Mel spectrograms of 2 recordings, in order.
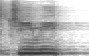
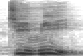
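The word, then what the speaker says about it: τιμή: em português pronunciamos talvez time não se pronuncia dessa forma em grego se pronuncia time repita um time ok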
